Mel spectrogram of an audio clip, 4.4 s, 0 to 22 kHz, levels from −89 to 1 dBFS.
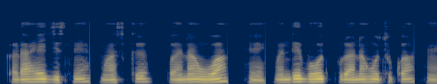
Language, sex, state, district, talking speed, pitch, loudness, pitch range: Hindi, male, Rajasthan, Churu, 180 wpm, 125 Hz, -26 LUFS, 115-130 Hz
